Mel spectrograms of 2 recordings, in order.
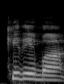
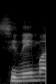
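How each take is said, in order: First: The word begins with a K sound. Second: The word begins with an S sound. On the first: The speaker calls it wrong. "We are not pronouncing cinema and century as kinema" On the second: The speaker calls it right. "C is pronounced as S"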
